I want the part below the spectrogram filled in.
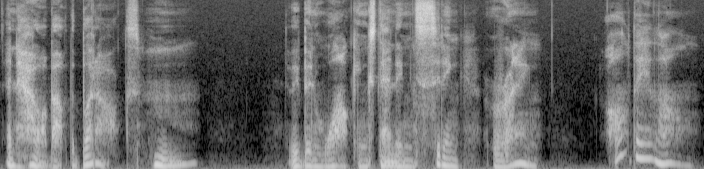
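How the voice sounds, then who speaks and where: Very breathy, slow, low-voiced woman guiding meditation. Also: expressive, dry recording. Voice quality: breathy, husky. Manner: soothing, hushed, breathy delivery with long pauses. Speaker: meditation guide. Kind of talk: guided sleep meditation.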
